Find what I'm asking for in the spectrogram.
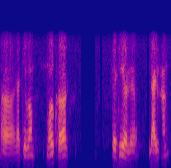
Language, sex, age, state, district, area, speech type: Assamese, male, 60+, Assam, Udalguri, rural, conversation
